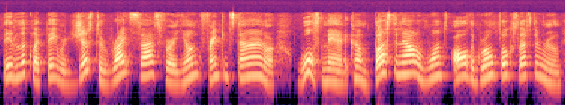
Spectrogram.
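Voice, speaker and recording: A woman's voice: on the high side, lively intonation, moderate pace, few pauses, dark tone. Woman reading a children's novel aloud. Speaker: teacher reading a book aloud. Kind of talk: expressive audiobook read-aloud of a children's novel.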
